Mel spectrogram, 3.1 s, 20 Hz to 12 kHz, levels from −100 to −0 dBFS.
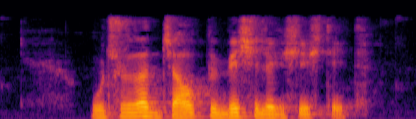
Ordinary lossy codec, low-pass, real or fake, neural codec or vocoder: Opus, 64 kbps; 7.2 kHz; real; none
